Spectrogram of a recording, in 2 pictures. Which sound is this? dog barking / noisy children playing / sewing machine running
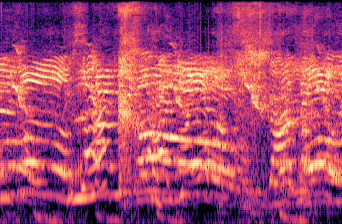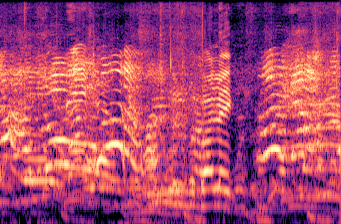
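noisy children playing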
